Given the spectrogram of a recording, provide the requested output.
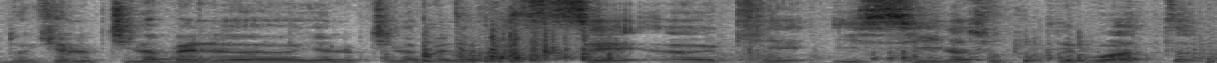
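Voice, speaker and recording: With noticeable background noise behind him, a man talks at a moderate pace in a fairly low pitch. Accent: Provençal. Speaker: board game publisher representative. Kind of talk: casual interview presenting products.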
